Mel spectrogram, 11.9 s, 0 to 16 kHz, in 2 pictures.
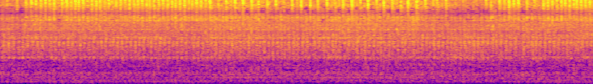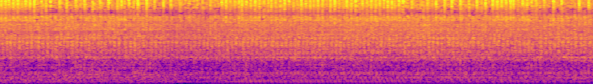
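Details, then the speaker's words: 1948 Johnson Iron Horse small 4-stroke single-cylinder utility engine, started on choke with the fuel bowl filled: busy, rattly running at a fairly steady speed with a slightly uneven beat; owner says the carb needs tuning, and oil is seen burning off. "obviously need some carb tuning and everything but that is pretty good i'd say looks like some oil coming out of there burning off and stuff"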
